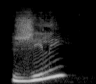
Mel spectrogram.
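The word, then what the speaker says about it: Gigli: They had the, was it Gilly? Rhymes with really.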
